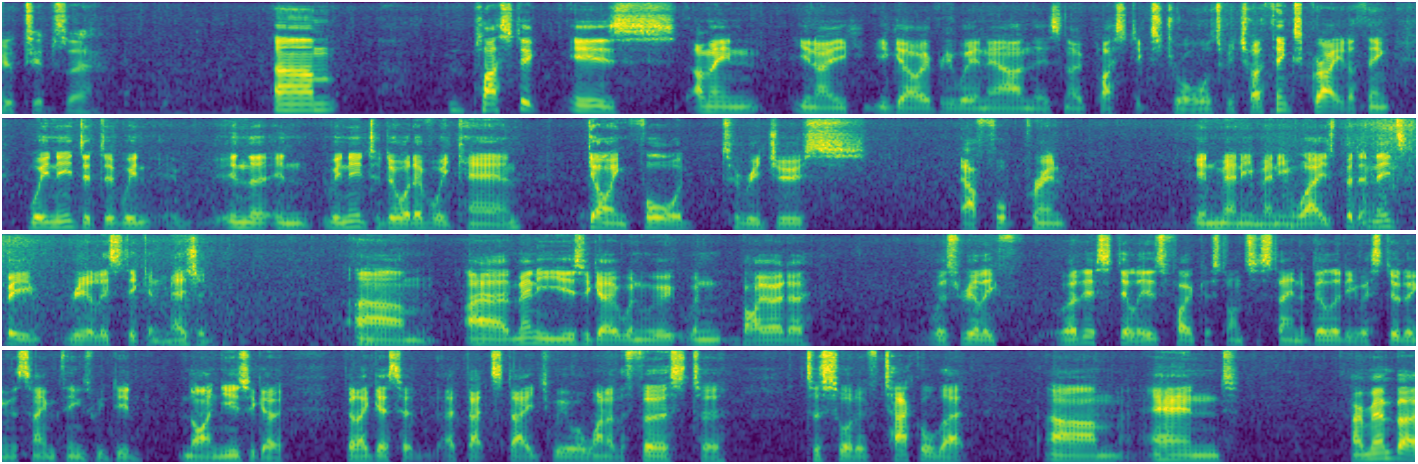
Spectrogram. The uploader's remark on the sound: This Prodcast was recorded before the Covid-19 outbreak in Australia. We recorded this episode on the edge of the Sydney Harbour with views from the city to Sydney heads.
